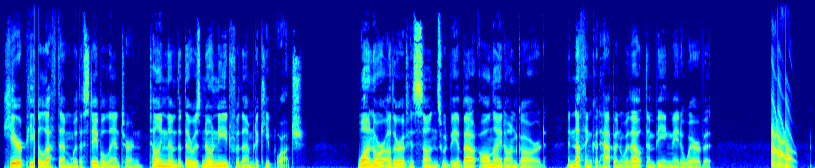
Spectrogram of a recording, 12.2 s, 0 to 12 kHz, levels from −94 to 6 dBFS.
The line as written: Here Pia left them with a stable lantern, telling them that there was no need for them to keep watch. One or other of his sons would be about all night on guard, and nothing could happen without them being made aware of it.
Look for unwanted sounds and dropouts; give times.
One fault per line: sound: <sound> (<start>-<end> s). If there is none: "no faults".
sound: dropout (0.5-0.6 s)
sound: chirp (11.6-12.0 s)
